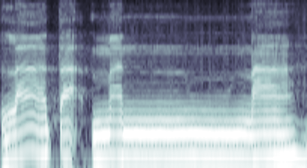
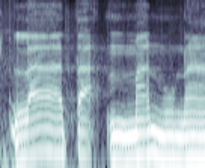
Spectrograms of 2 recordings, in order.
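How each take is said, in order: First: The long n is held with no vowel inside. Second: A faint short u vowel splits the n sound. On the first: "dibaca ismam itu bunyinya begini" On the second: "nunya dibaca hanya uh, sepertiganya"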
